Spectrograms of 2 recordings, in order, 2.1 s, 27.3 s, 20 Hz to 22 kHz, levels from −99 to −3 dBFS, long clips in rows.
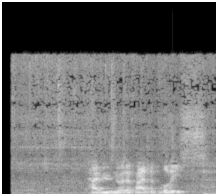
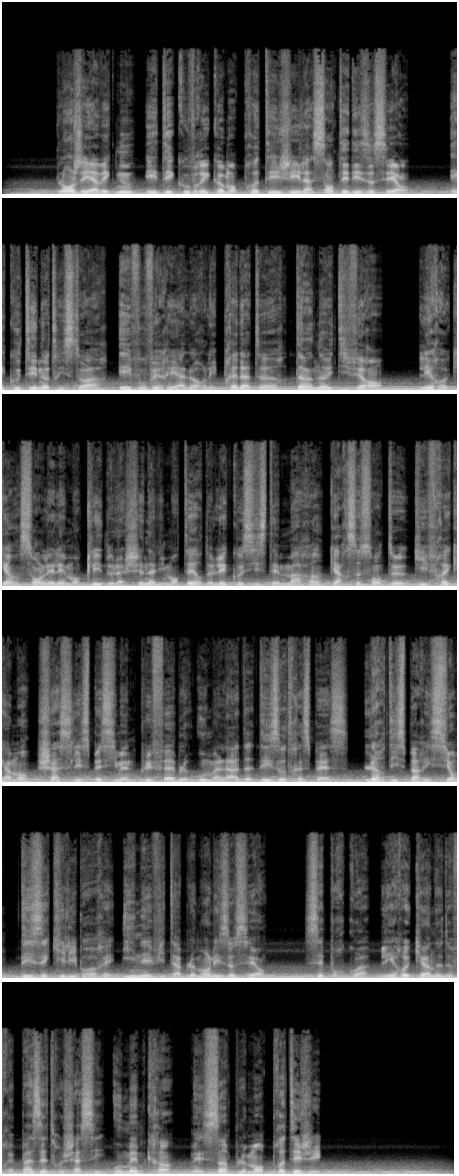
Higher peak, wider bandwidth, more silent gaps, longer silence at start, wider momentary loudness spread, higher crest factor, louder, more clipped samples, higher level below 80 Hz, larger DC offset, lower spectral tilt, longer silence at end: first, 0 dBFS vs -6 dBFS; about the same, 16.5 kHz vs 17 kHz; neither; about the same, 0.1 s vs 0.05 s; first, 9 LU vs 5 LU; about the same, 16 dB vs 16 dB; first, -15 LUFS vs -23 LUFS; neither; about the same, -38 dBFS vs -38 dBFS; neither; second, -2.5 dB/octave vs -5.5 dB/octave; about the same, 0 s vs 0 s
